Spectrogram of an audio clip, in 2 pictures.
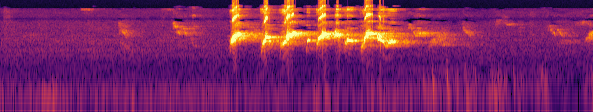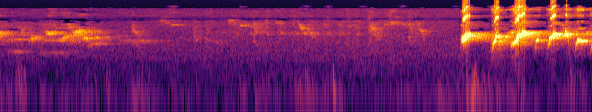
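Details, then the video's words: Red-whiskered bulbul singing rich, bubbling whistled phrases in two loud bursts a few seconds apart, with softer warbling between; otherwise quiet. "นกกรงหัวจุกเวียดนาม ร้องเบิ้ล!! ร้องมัน"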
